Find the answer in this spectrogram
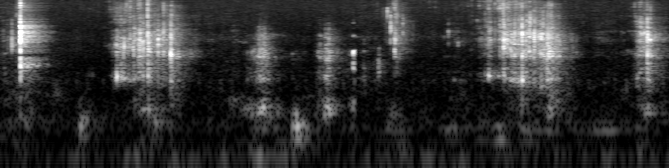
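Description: Close-up eating sounds from a person biting into and chewing a crispy breaded KFC hot wing: a run of irregular crunches of the fried coating, with chewing between them.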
